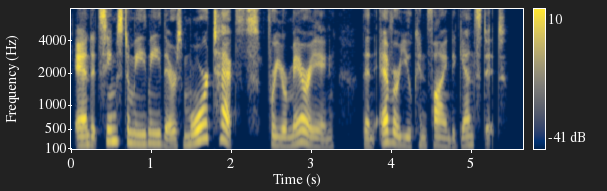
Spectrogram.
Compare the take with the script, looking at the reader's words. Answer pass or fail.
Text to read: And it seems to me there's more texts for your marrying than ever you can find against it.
fail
